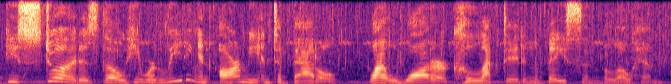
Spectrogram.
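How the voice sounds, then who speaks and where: A woman's voice: mid-range voice, moderate pace. A woman reading scripted fantasy audiobook narration as the storyteller, with music behind her. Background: background music.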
